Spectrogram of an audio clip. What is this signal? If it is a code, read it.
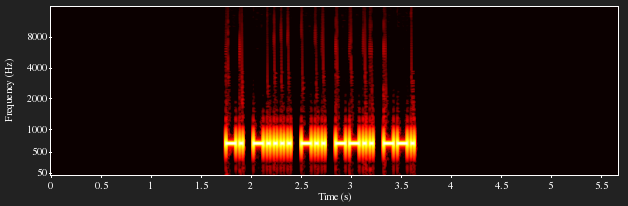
Morse code, heard as a keyed tone, about 34 wpm, 700 Hz. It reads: N6DZG
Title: USA Call Signs - 5 Characters - Repeated 3x - 35wpm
